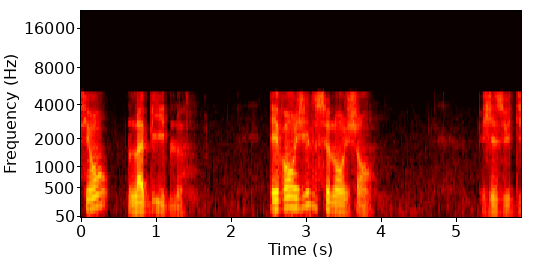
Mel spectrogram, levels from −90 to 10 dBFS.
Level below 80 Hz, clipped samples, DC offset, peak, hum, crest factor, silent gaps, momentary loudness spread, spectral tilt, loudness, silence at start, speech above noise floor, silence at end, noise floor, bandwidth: -60 dBFS; under 0.1%; under 0.1%; -6 dBFS; none; 22 dB; none; 20 LU; -6.5 dB/octave; -26 LUFS; 0 s; 40 dB; 0 s; -66 dBFS; 5.4 kHz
